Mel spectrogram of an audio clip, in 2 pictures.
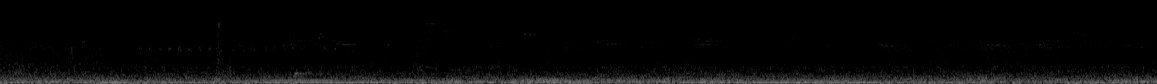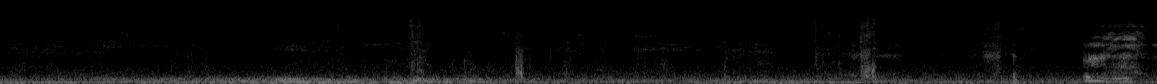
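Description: Faint outdoor background: a low steady hum with a few scattered faint clicks.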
